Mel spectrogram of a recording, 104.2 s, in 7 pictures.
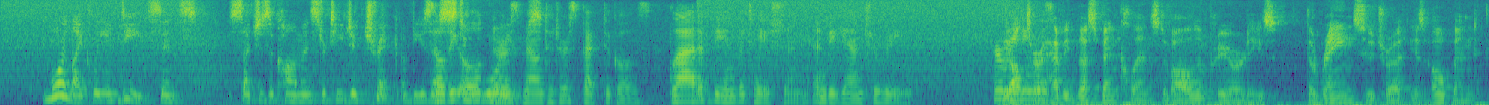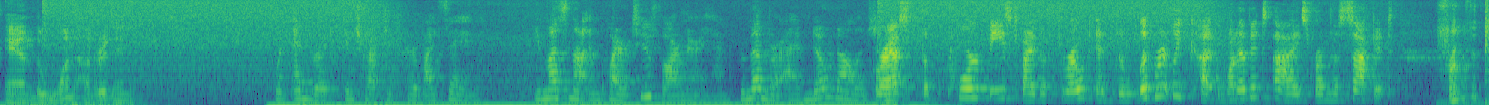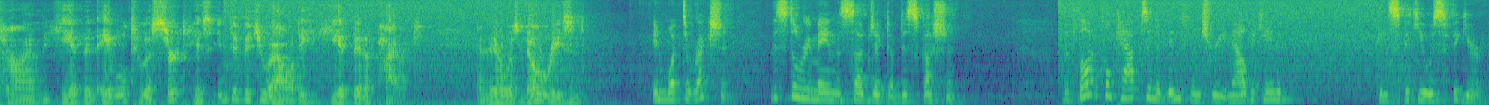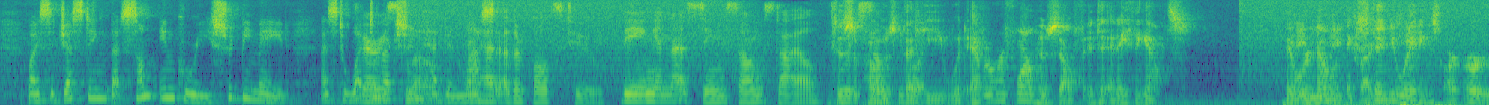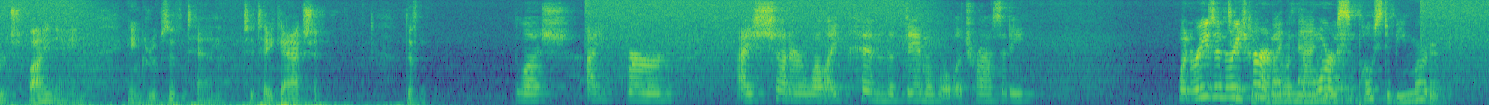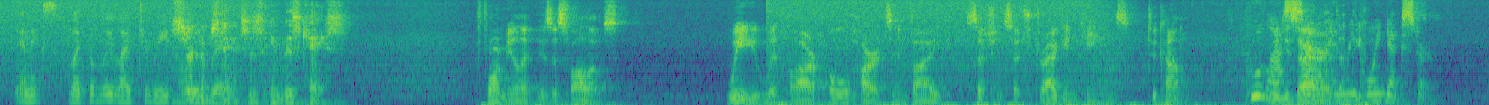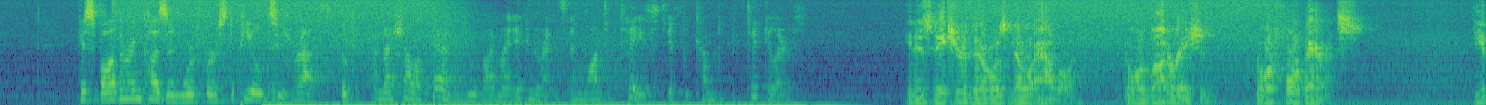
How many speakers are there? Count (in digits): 6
